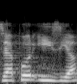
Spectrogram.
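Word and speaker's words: Zaporizhzhia: अगर आप प्रोनाउंसिएशन देखोगे इसका तो इट्स जेपोइजिया। तो ई को थोड़ा सा लंबा समय तक ये लोग लिखते हैं। सो रिजिया या रिजिया नहीं है, ईजिया है।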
